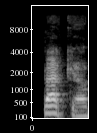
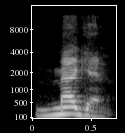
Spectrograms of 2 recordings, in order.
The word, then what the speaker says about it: M3GAN: model numbering used for Megan, which has the 3. No, it's not Becca, but Megan. Megan.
